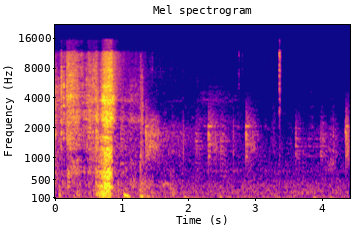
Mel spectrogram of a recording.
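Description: A man drinking from a plastic bottle: slurping and gulping, with a loud breathy burst about a second in, then only a few faint clicks.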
